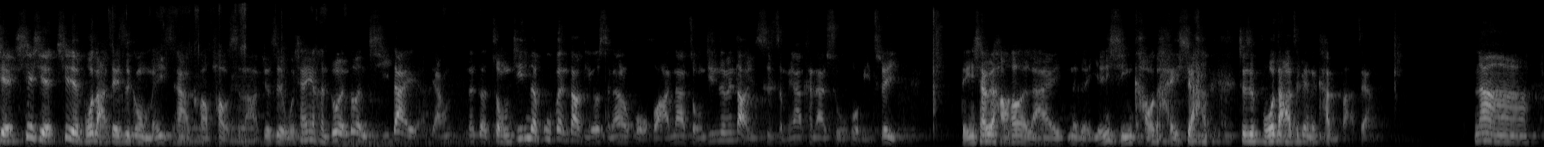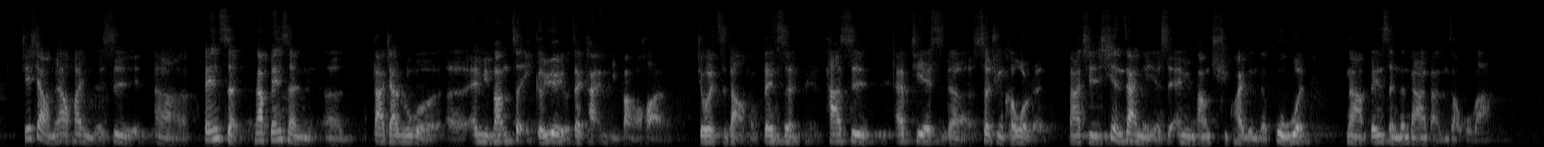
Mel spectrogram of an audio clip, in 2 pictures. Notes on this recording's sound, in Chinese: 我們這次特別把 Clubhouse的內容全程錄音。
